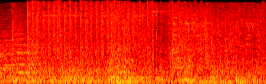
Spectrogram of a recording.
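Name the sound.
volley of gunfire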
